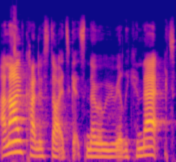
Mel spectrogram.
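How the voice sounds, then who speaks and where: Very deep and low in pitch, a woman's voice carries vocal fry and ordinary pitch variation on a very clean recording with a silent background. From northern England. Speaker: podcast host. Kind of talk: casual chat.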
